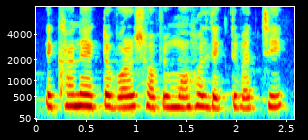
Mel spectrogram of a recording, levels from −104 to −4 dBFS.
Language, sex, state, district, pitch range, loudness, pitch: Bengali, female, West Bengal, Alipurduar, 245-275 Hz, -15 LUFS, 260 Hz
